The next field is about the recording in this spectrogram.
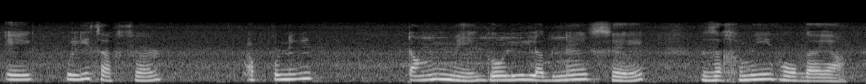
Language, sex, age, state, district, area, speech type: Urdu, female, 30-45, Maharashtra, Nashik, urban, read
